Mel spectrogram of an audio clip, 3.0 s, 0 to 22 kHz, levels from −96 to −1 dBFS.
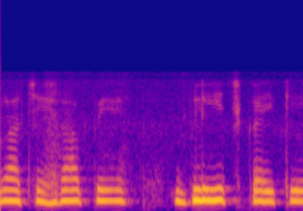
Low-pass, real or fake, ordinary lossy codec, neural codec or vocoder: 5.4 kHz; real; none; none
